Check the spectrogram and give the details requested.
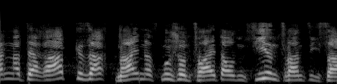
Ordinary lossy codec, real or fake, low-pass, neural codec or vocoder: none; real; 7.2 kHz; none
